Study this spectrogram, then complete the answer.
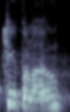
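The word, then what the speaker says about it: Tupelo: yes okay what what town specifically it's a tupo it's spelled t u p e l o and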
